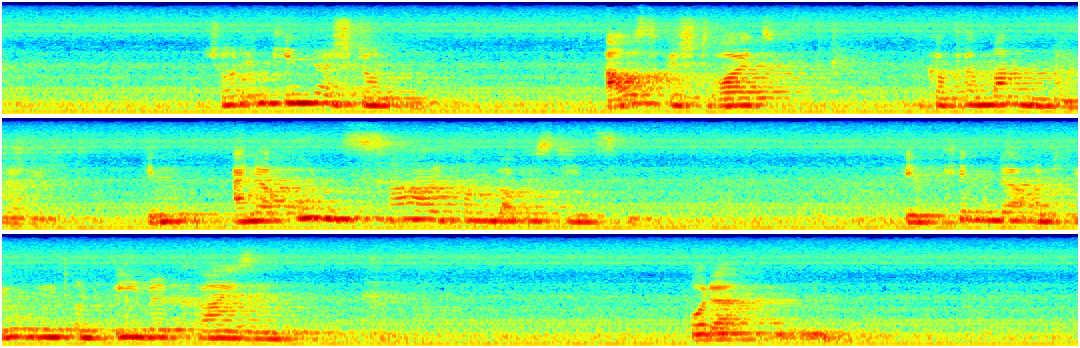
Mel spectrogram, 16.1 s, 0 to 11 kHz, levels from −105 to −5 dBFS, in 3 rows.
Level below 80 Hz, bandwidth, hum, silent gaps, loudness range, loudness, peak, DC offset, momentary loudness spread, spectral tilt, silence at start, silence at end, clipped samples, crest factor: -40 dBFS; 9.6 kHz; none; none; 4 LU; -21 LUFS; -2 dBFS; under 0.1%; 19 LU; -6.5 dB/octave; 0 s; 0 s; under 0.1%; 20 dB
